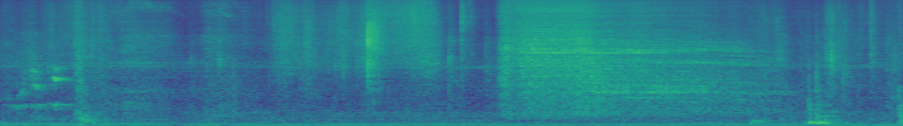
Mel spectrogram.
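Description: Cleaning sounds: a sponge squeaks briefly on a soapy glass shower screen near the start, a rushing hiss lasts about two seconds in the middle, and a dull thump comes near the end.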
